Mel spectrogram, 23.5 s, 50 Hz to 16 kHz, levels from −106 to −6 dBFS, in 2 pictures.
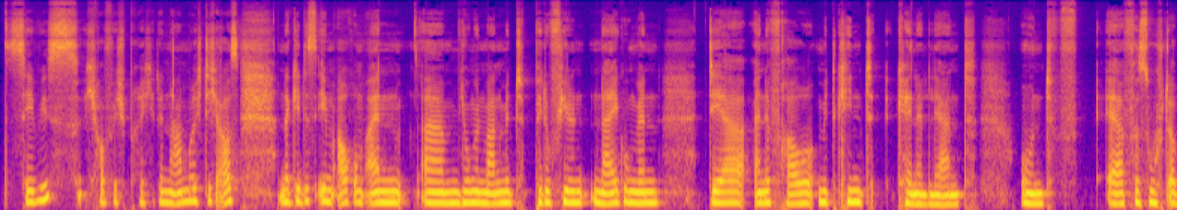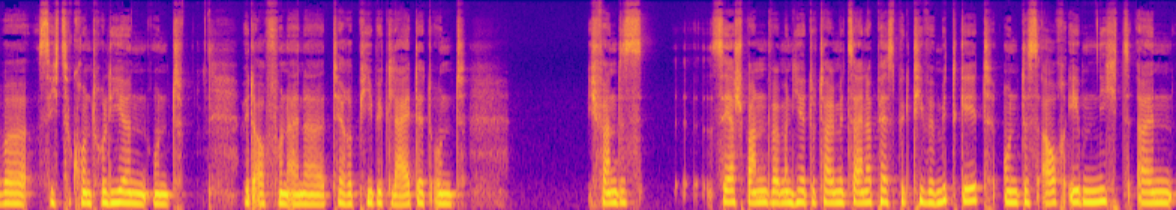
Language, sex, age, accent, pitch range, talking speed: German, female, 20-39, German, 180-195 Hz, 165 wpm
